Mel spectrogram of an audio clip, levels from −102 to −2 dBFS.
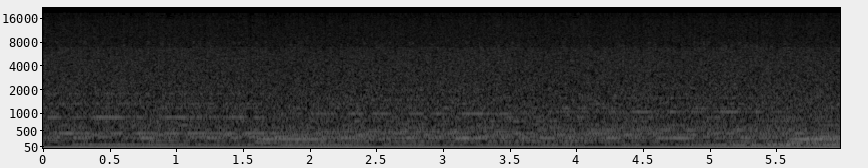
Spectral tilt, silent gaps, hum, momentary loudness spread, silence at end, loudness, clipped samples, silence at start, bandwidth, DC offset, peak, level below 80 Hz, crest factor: -3 dB/octave; none; none; 1 LU; 0 s; -64 LUFS; under 0.1%; 0 s; 19 kHz; under 0.1%; -50 dBFS; -86 dBFS; 16 dB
